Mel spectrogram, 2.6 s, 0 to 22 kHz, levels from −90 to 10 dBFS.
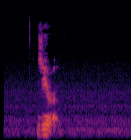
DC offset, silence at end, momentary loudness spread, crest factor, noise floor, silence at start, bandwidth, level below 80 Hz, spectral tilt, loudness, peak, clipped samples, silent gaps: under 0.1%; 0.3 s; 27 LU; 22 dB; -58 dBFS; 0.75 s; 13 kHz; -84 dBFS; -3.5 dB/octave; -32 LUFS; -16 dBFS; under 0.1%; none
